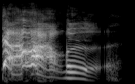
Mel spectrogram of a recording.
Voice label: Female Gnome Death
